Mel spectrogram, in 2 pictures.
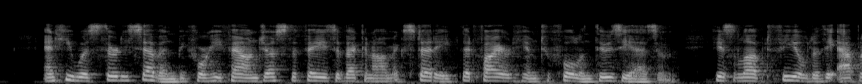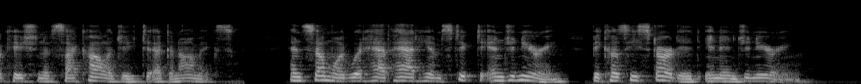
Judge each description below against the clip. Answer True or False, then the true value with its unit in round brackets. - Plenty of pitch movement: False (3.6 semitones)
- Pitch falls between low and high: True (155 Hz)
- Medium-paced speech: True (160 wpm)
